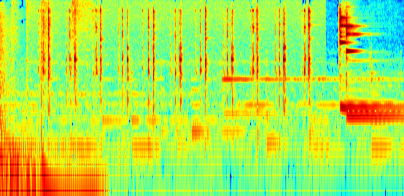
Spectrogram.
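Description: Quiz countdown sound effect: a clock ticking about four times a second over background music, whose bass drops out about a second in. Near the end a bright chime rings out as the answer is revealed.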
